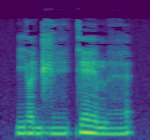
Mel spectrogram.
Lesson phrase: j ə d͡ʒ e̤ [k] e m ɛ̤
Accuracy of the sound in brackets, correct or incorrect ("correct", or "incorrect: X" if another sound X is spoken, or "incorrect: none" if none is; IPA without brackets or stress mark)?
correct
